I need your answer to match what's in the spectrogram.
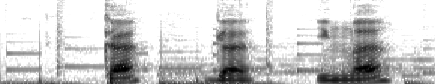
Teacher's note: As consoantes velares são consoantes que, em sua pronúncia, o obstáculo é formado pela aproximação ou contato da língua com o palato mole, também chamado de palatino.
